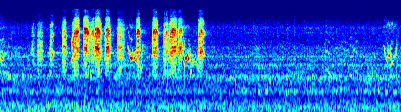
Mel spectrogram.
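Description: Caged budgerigars giving a burst of harsh, raspy chatter with a couple of short chirps, lasting about two and a half seconds and then stopping.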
